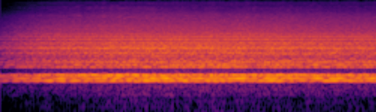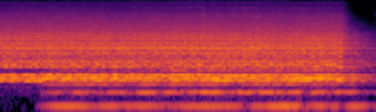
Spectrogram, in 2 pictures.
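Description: A sustained orchestral horn ensemble chord from the Spitfire Symphony Orchestra library, held loud and steady for about ten seconds, with a lower voice entering partway through and the chord cut off cleanly at the end.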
